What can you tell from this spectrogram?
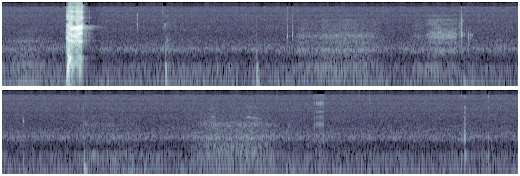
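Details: Hiccups brought on by laughing too much while playing Minecraft: one loud, abrupt hiccup, then several faint, sharp gulping clicks a second or more apart in a quiet room.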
